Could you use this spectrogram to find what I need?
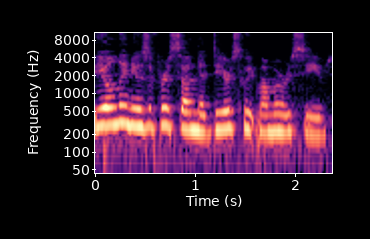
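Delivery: ordinary delivery, nothing marked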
